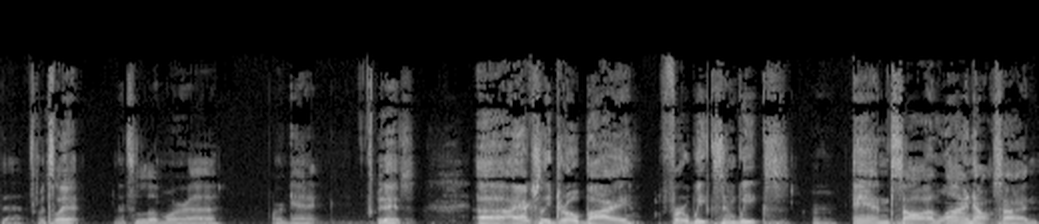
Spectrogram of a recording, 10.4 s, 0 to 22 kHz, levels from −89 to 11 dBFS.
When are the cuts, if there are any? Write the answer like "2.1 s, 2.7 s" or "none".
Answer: none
